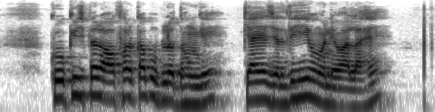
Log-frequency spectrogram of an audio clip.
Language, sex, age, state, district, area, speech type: Hindi, male, 18-30, Uttar Pradesh, Jaunpur, rural, read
